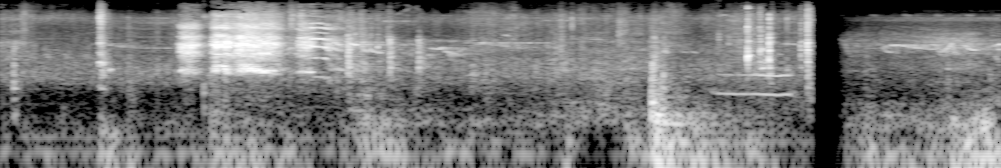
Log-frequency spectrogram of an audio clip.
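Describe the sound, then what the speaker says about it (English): A single Buckeye Bantam rooster in a backyard chicken yard clucks and then crows loudly nearby, with some wing flapping and brief background sounds between calls. "All I have left is this one rooster here, cockbird."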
